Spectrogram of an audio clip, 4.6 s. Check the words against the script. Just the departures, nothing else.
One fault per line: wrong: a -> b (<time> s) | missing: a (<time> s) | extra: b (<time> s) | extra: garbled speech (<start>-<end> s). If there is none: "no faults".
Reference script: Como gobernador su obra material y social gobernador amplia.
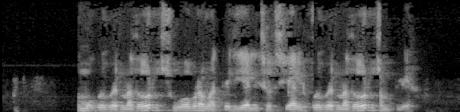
no faults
